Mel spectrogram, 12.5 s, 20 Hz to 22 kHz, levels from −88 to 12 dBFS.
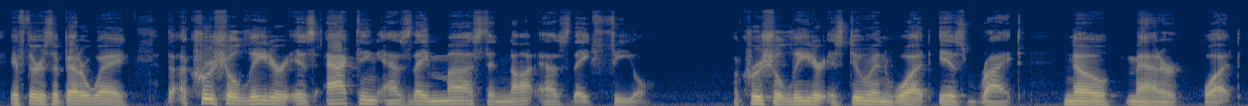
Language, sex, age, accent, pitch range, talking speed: English, male, 50-69, American, 105-125 Hz, 145 wpm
